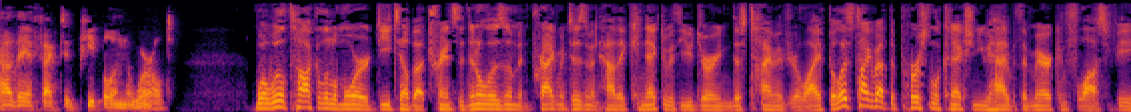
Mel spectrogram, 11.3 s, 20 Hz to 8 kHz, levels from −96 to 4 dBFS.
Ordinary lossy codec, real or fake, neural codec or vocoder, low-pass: MP3, 32 kbps; real; none; 7.2 kHz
